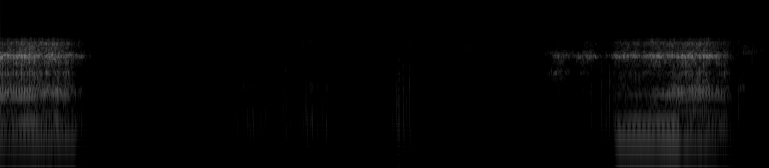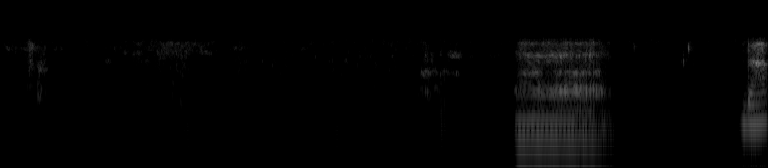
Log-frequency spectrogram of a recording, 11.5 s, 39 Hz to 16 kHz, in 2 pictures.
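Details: Loud snoring, recorded around 20:42; deep rumbling snores about every five seconds with softer breathing between: snoring.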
